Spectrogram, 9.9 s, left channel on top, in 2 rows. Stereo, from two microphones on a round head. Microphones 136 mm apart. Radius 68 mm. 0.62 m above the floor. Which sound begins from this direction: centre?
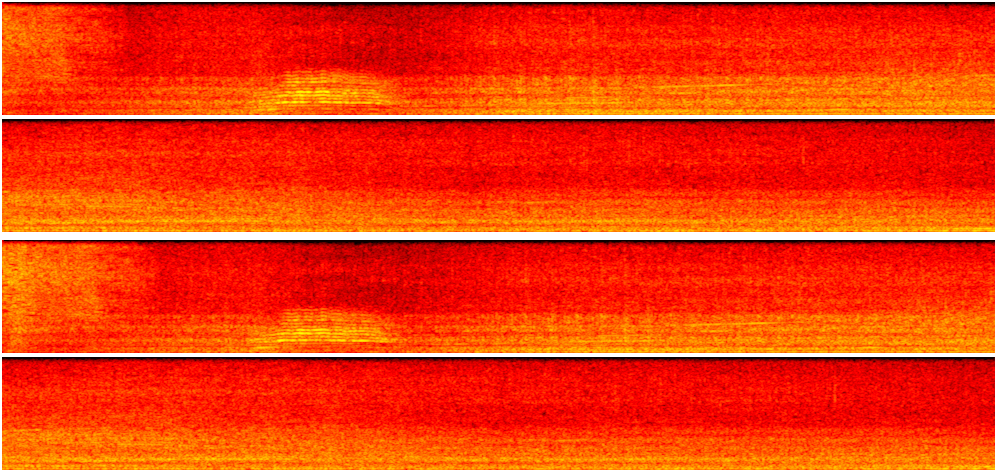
A cat meowing, at 1.2 s.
